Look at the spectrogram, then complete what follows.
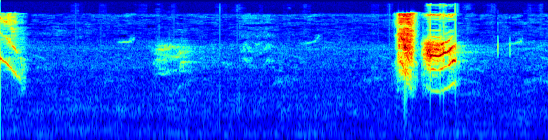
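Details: Female yellow-bellied seedeater calling to stimulate a male, used by breeders in female-call tournaments: after a quiet stretch, two short high chirps follow close together, the second a bright downslurred note.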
